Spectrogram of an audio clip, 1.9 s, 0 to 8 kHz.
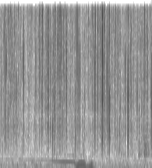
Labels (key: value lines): label: biophony, cascading saw
recorder: SoundTrap 600 or HydroMoth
